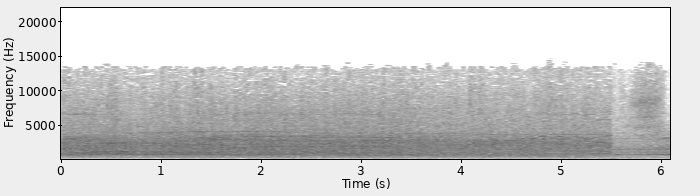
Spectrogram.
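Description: Football stadium crowd cheering, heard in television broadcast audio: a loud, sustained roar as the crowd goes up, easing slightly near the end.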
